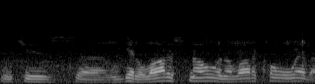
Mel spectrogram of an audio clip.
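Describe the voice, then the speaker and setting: Over noticeable background noise, a man talks in a fairly high pitch with fairly even intonation. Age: 70s. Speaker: beekeeper. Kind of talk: casual chat. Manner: halting.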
